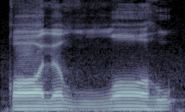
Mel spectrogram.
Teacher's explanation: لفظ اللہ کو خوب موٹا ادا کریں گے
